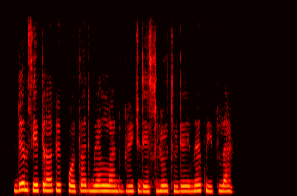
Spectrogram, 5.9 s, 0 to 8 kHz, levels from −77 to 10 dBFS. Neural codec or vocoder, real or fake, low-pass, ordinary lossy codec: codec, 44.1 kHz, 1.7 kbps, Pupu-Codec; fake; 7.2 kHz; none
